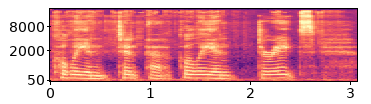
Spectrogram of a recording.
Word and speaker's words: coelenterate: have that, basically have that, what's called the coelenterates, hollow intestines.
